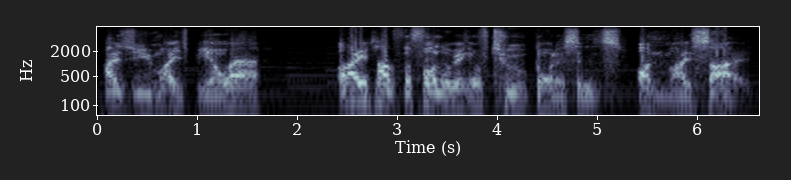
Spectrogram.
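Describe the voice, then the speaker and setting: Man playing a very deep, slow, solemn adventurer. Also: poor audio. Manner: formal, measured, grave wording. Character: solemn, formal male adventurer pleading for a teammate. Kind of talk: tabletop game role-play.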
